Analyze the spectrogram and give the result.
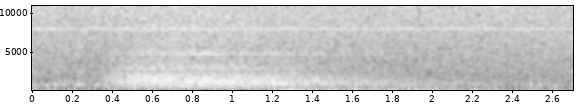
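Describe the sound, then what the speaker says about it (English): A single slow, deep breath drawn in through the nose and released, close and soft, rising to a peak midway before easing out. "And take a deep breath."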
